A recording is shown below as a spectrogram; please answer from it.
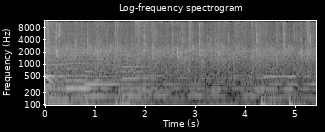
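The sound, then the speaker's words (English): Audience clapping during a church service, a steady patter of hands over sustained low musical tones, fairly faint, with a few heavier thumps. “Clap your hands.”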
